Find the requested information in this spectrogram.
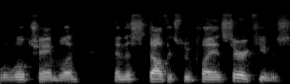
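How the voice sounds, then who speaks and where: A man's medium-pitched voice in a Boston accent, on a very clean recording with a silent background. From Boston area, Massachusetts (Quincy). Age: 60s. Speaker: basketball coach and former team executive. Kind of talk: interview. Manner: repeats words often, restarts.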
